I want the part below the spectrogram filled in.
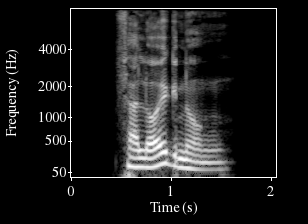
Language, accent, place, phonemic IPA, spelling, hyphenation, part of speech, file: German, Germany, Berlin, /fɛɐ̯ˈlɔɪ̯ɡnʊŋ/, Verleugnung, Ver‧leug‧nung, noun, De-Verleugnung.ogg
- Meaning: denial, disavowal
